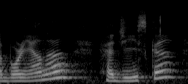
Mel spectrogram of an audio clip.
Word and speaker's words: Boryana Hadzhiyska: Uh, so yes, the pronunciation of my name is uh, Borana Kajiska, so it's I think easier said than spelled.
